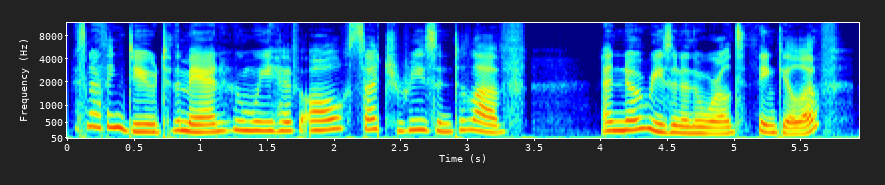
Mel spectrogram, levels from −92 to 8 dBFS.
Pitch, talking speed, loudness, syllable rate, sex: 250 Hz, 240 wpm, -16 LUFS, 5.3 syllables/s, female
